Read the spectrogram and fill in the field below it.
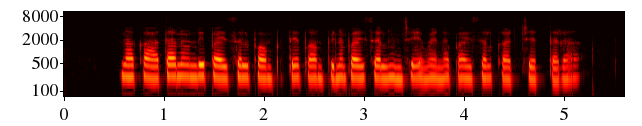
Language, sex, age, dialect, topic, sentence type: Telugu, male, 31-35, Telangana, banking, question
